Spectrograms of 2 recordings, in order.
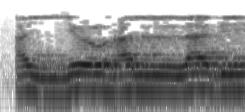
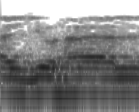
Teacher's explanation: masuk huruf lam ini idgham bila gunnah tidak ditahan · Shown in: first take · Ayyuhalladhi langsung jangan ayyuhal ini kurang tepat.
